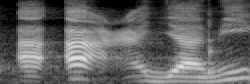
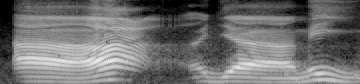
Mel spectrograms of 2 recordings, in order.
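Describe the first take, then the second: First: The second hamza is pronounced fully as a glottal stop. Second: The second hamza is softened between hamza and alif. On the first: The speaker calls it wrong. "Nggak boleh" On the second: The speaker calls it right. "tashil ... mengucapkan huruf antara fathah dan alif"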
